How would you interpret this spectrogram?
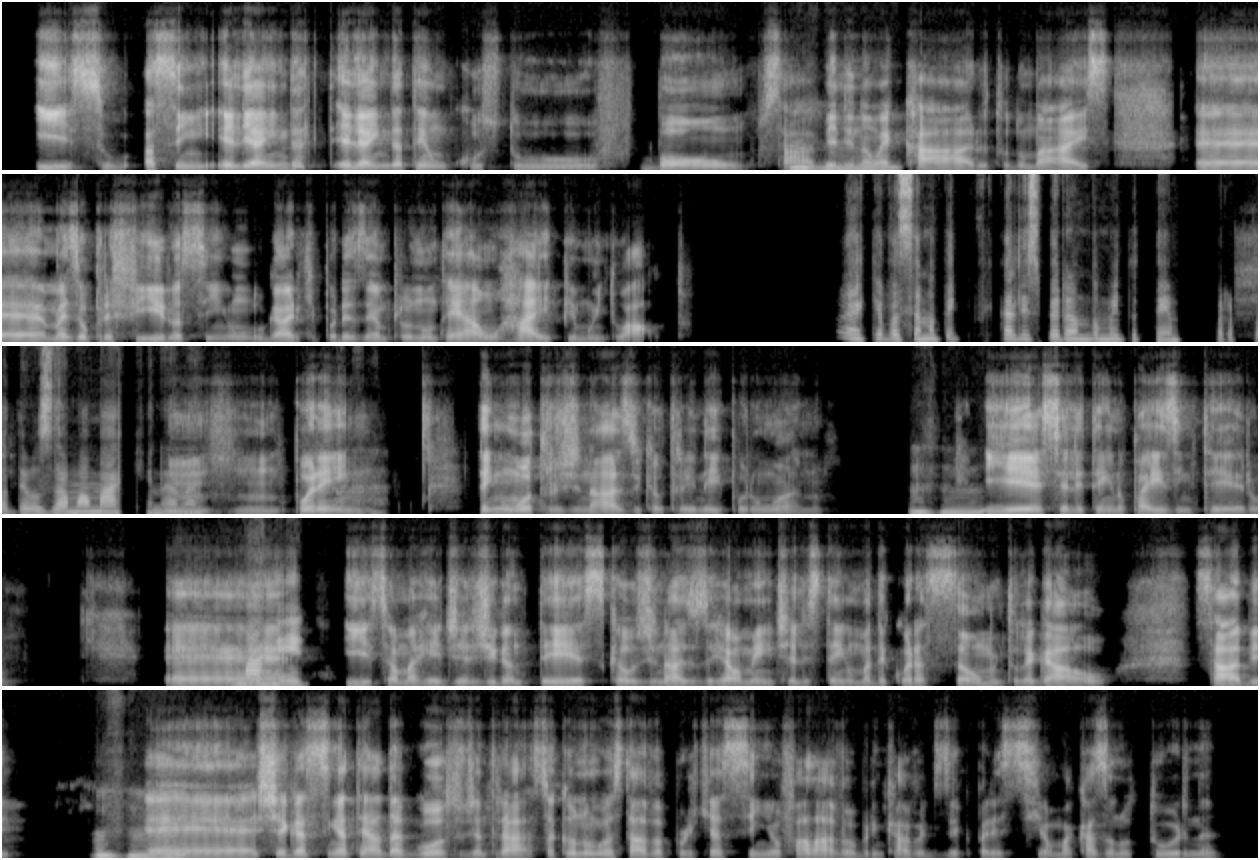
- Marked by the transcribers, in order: in English: "hype"; other background noise
- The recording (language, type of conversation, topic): Portuguese, advice, Como posso lidar com a falta de um parceiro ou grupo de treino, a sensação de solidão e a dificuldade de me manter responsável?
